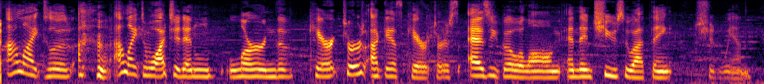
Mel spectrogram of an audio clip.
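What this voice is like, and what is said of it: Southern US accent from Georgia. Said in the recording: “What is that accent? Where is that from? ... Atlanta, Georgia.”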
